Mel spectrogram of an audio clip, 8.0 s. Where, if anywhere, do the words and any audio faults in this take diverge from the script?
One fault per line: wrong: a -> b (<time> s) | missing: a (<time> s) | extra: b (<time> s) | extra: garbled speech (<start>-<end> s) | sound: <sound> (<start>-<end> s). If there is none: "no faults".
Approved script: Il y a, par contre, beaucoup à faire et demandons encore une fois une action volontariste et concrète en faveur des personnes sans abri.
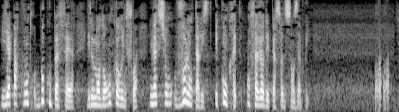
sound: laugh (7.5-7.8 s)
